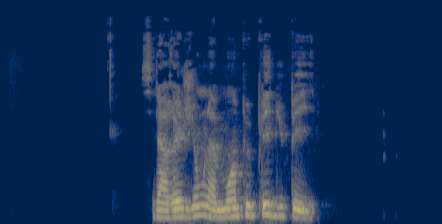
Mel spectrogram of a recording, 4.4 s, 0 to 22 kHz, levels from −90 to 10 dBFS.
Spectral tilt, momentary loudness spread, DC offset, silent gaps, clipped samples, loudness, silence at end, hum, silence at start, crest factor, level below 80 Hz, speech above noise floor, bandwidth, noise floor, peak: -6.5 dB/octave; 9 LU; under 0.1%; none; under 0.1%; -24 LUFS; 1.3 s; none; 1.4 s; 18 dB; -64 dBFS; over 67 dB; 12.5 kHz; under -90 dBFS; -8 dBFS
